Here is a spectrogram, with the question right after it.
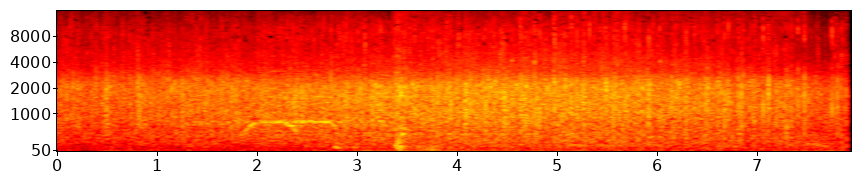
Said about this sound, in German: Ah! Ach, gucke mal! Das hätten wir es geplant. Ein Applaus für die Logistik.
